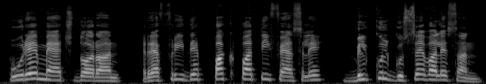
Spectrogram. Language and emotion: Punjabi, disgusted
